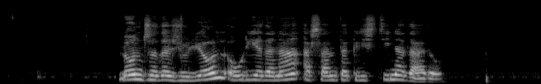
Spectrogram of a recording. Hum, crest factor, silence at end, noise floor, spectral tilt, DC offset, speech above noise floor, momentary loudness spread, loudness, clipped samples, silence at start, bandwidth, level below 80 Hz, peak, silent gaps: none; 18 dB; 1 s; -67 dBFS; -4 dB/octave; under 0.1%; 41 dB; 8 LU; -27 LUFS; under 0.1%; 1.2 s; 11 kHz; -80 dBFS; -10 dBFS; none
